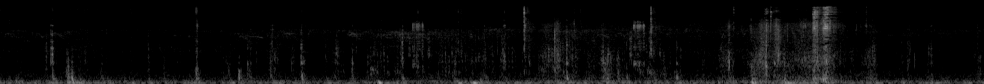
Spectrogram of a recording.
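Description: Person chewing a mouthful of hot dog in a baguette roll: scattered soft mouth clicks and crunches, with a louder crackle about eight seconds in.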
